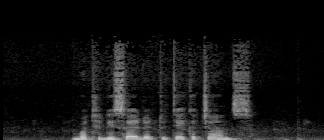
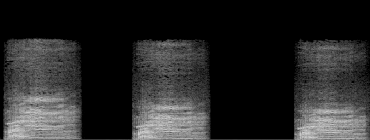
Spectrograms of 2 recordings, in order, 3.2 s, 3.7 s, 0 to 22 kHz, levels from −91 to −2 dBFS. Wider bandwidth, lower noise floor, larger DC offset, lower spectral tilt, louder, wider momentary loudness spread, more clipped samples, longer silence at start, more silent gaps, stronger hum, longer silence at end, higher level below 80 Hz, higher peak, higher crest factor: about the same, 16 kHz vs 16.5 kHz; second, -64 dBFS vs under -90 dBFS; neither; first, -6.5 dB/octave vs -1 dB/octave; second, -26 LUFS vs -18 LUFS; second, 11 LU vs 15 LU; neither; first, 0.7 s vs 0.05 s; neither; neither; first, 0.75 s vs 0.05 s; second, -60 dBFS vs -52 dBFS; second, -12 dBFS vs -4 dBFS; about the same, 16 dB vs 18 dB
